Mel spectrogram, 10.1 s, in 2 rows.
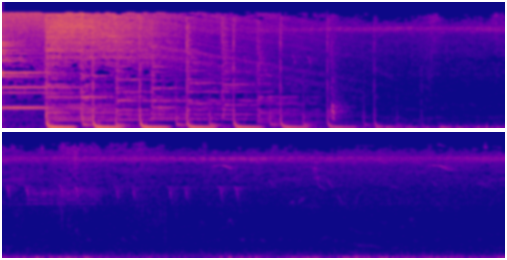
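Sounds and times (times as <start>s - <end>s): small birds chirping: 3.1s - 10.0s
high falling bird calls: 3.4s - 10.0s.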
